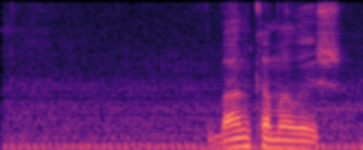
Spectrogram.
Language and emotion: Russian, neutral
